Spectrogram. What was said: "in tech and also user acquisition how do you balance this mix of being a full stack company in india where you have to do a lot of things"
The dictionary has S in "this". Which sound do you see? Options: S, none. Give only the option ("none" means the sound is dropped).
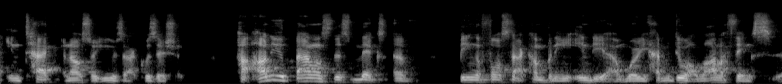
S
